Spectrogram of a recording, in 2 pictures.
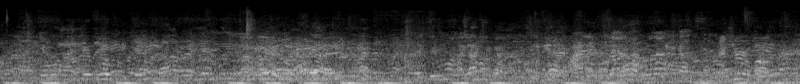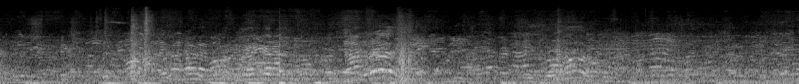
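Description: A large crowd of young people talks and shouts excitedly close by.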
